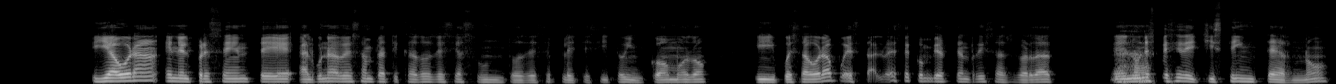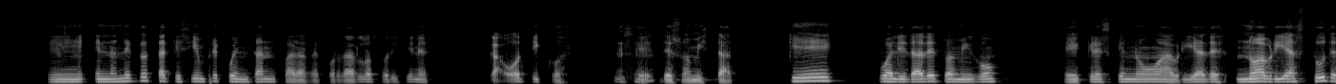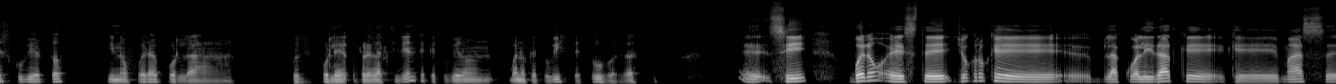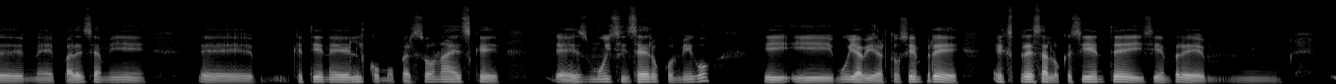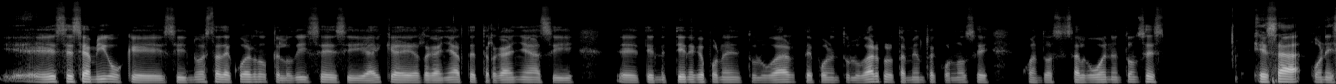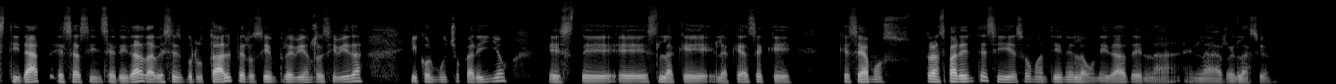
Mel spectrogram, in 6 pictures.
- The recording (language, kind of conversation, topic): Spanish, podcast, ¿Alguna vez un error te llevó a algo mejor?
- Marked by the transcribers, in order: other background noise; tapping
